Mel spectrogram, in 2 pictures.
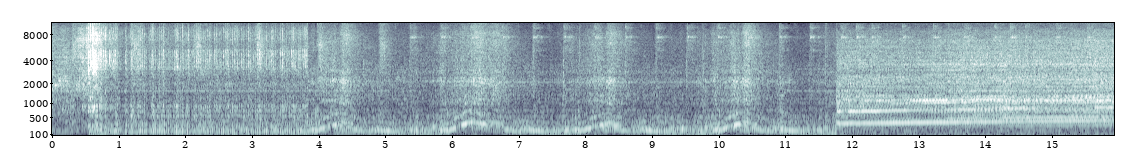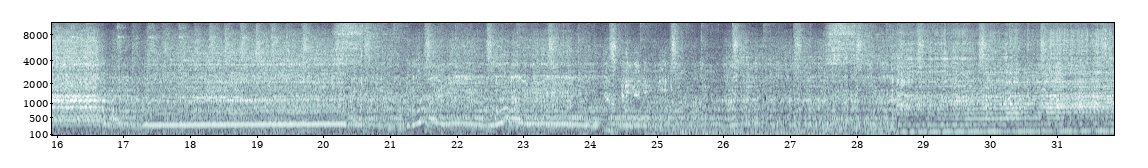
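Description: Race car engine firing up with a sudden catch, then blipped in four quick revs about two seconds apart. From about twelve seconds in it pulls hard with rising pitch. There is a gear change near seventeen seconds, then a few short blips like downshifts, and it pulls again near the end.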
